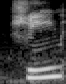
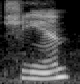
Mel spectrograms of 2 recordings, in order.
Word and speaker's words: Shein: So I've been saying it wrong this whole time, and now I'm learning that it's not Sheen, it's Shein, which in the spelling it Yeah, is Shein, but yeah.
